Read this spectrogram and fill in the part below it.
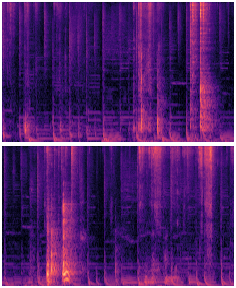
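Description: A knife trims the ends off leeks for chicken stock on a board, giving scattered clicks and knocks among clattering kitchen utensils, irregular and close.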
